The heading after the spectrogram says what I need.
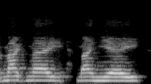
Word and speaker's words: Magnay: Well, funny you pronounce it with a soft G, which I joke is well, technically it's the French pronunciation, being half French, so there is a degree of that.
